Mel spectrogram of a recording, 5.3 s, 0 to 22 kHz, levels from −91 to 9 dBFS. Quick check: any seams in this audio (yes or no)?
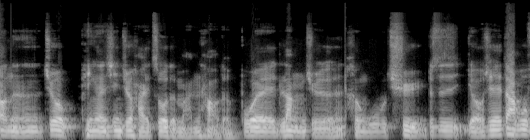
yes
